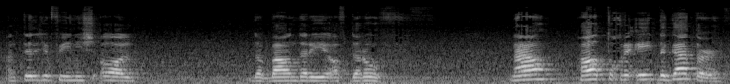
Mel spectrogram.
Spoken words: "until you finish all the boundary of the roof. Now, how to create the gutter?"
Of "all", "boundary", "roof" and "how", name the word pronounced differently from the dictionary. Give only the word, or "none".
none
